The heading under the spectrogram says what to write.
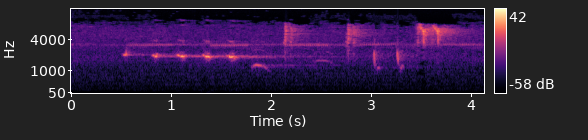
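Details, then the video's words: Common nightingale singing at night in a forest: a run of five or six clear whistled notes, a lower slurred whistle, then sharp, abrupt chips and snapping notes, over a faint steady high tone. "СОЛОВЕЙ. НОЧНОЕ ПЕНИЕ СОЛОВЬЯ В ЛЕСУ."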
